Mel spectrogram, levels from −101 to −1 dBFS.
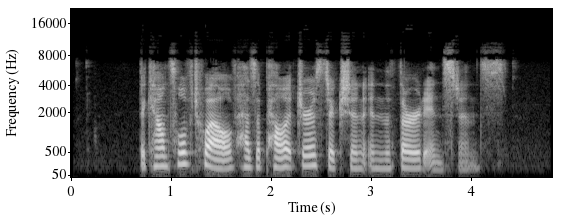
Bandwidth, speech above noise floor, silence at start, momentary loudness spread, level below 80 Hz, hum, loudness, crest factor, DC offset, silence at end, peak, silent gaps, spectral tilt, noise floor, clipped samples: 10 kHz; 48 dB; 0.7 s; 15 LU; -74 dBFS; none; -20 LUFS; 20 dB; under 0.1%; 0.5 s; -2 dBFS; none; -2 dB/octave; -69 dBFS; under 0.1%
